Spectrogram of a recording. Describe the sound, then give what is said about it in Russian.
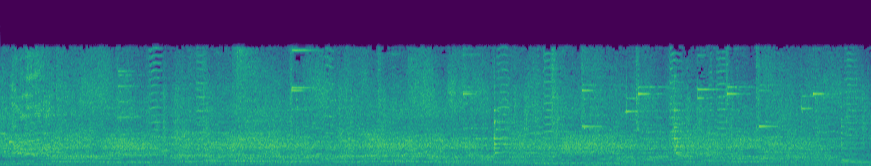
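A theatre audience standing and singing Ochi Chernye together with an orchestra, a loud, continuous mass of voices and sustained instrumental tones that fills the whole stretch without a break. “Зрители вслед за Козьмой встали с места и поют стоя.”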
